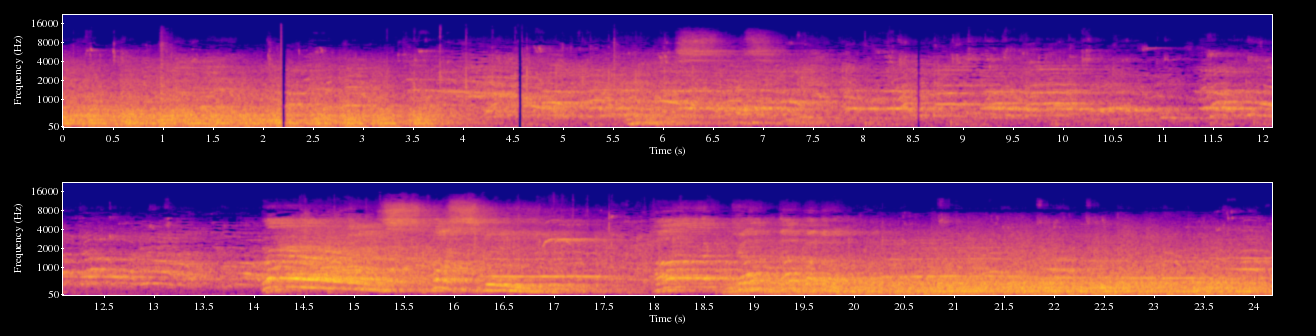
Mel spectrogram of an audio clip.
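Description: A small crowd murmurs and cheers in a large echoing hall.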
